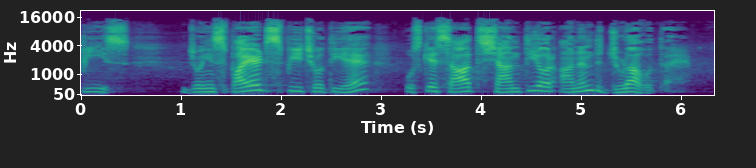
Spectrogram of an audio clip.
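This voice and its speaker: With lively intonation, a man speaks in a high voice. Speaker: spiritual teacher. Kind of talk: lecture. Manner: halting.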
